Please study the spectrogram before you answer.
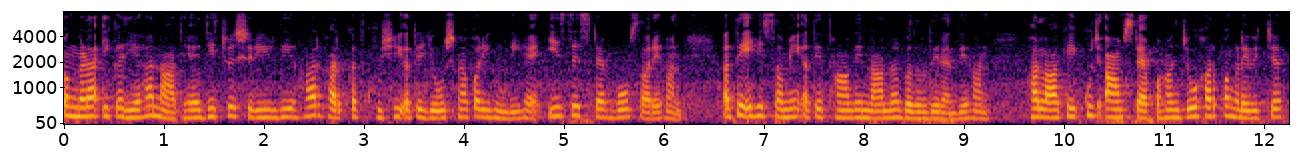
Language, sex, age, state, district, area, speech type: Punjabi, female, 45-60, Punjab, Barnala, rural, spontaneous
